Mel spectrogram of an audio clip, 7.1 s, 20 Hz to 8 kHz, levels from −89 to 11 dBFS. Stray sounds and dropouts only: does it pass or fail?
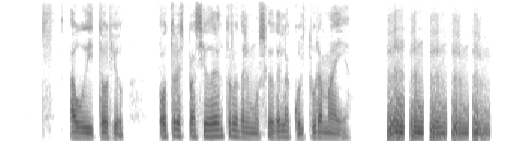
fail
